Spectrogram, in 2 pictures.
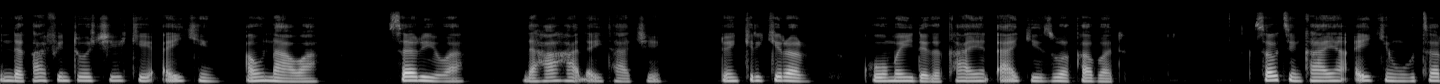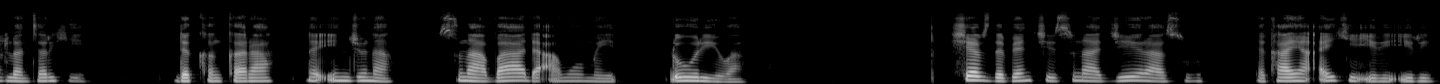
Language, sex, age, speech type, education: Hausa, female, 15-29, spontaneous, tertiary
